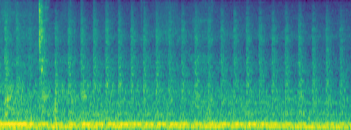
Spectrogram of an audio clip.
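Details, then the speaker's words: Salvage-auction truck at Copart, started off a booster pack, oil an odd colour: loud steady knock hammering every revolution at idle above the engine drone; heavy engine knock with no oil pressure. "it's got no oil pressure the engine is knocking not just a little bit that engine is knocking heavy that is a heavy heavy knock"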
